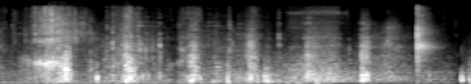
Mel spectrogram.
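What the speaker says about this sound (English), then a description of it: "Listen to that crunch." Crisp, repeated crunching from bites into a fried funnel cake cannoli, several sharp crackly bursts spaced over a few seconds, close and fairly loud with no talking.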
